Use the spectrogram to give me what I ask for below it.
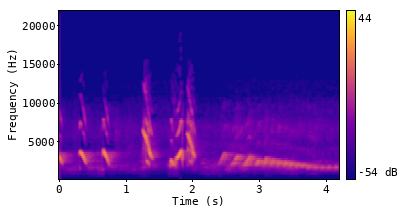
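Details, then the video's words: Over-excited white-rumped shama unloading its repertoire among other household birds: clear whistled notes, two sharp downslurs, a doubled phrase, then a long, slowly falling warbled trill. "Murai Batu Over Emosi Bongkar materi"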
